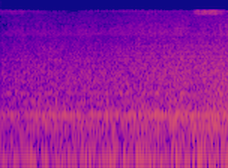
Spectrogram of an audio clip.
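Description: Low, steady background noise of a bowling centre: an even hiss with a faint constant hum, and no distinct impacts.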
